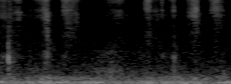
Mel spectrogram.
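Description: Near silence, with faint, brief rustles of thin paper being handled and creased by hand as an origami unit is folded.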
